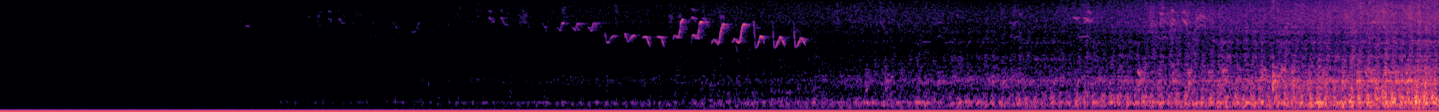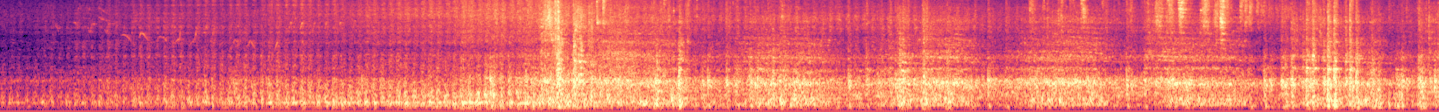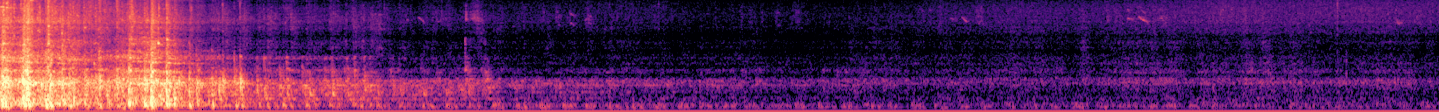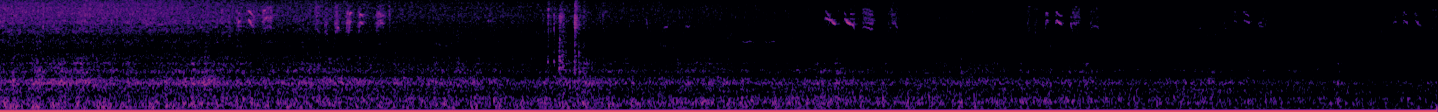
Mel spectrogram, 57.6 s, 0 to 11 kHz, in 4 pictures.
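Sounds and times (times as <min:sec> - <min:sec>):
train passing at high speed: 0:08.2 - 0:43.9.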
